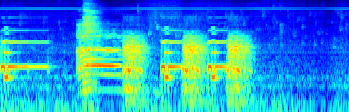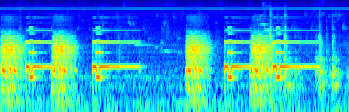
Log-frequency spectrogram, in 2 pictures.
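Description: Shooting gallery sound effects from the Coleco video game Carnival as it is played, with ducks, bunnies and owls being shot: a rising electronic chirp followed by clusters of bright, buzzy beeps in quick bursts, separated by short pauses. No one speaks.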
